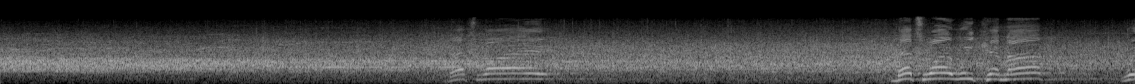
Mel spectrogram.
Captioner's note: cheers and applause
